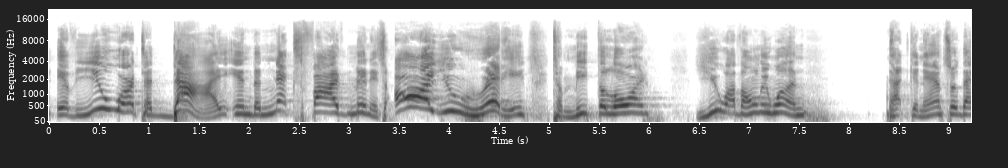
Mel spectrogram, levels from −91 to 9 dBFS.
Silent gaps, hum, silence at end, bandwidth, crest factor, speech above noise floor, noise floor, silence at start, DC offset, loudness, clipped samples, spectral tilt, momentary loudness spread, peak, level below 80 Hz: none; none; 0 s; 15.5 kHz; 20 dB; 52 dB; -77 dBFS; 0.1 s; under 0.1%; -24 LUFS; under 0.1%; -4.5 dB/octave; 12 LU; -4 dBFS; -56 dBFS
